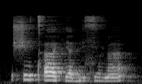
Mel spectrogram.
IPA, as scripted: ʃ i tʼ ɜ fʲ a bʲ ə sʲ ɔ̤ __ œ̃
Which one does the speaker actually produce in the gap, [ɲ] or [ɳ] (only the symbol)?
ɳ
